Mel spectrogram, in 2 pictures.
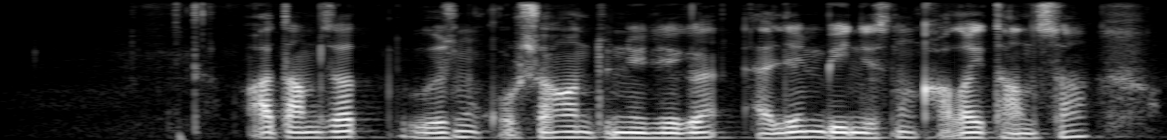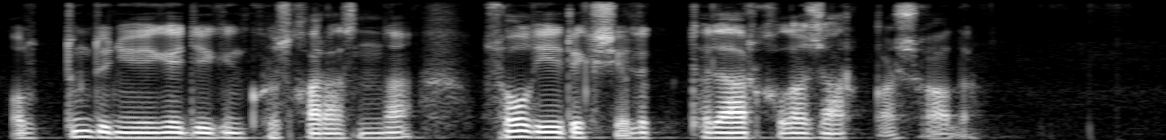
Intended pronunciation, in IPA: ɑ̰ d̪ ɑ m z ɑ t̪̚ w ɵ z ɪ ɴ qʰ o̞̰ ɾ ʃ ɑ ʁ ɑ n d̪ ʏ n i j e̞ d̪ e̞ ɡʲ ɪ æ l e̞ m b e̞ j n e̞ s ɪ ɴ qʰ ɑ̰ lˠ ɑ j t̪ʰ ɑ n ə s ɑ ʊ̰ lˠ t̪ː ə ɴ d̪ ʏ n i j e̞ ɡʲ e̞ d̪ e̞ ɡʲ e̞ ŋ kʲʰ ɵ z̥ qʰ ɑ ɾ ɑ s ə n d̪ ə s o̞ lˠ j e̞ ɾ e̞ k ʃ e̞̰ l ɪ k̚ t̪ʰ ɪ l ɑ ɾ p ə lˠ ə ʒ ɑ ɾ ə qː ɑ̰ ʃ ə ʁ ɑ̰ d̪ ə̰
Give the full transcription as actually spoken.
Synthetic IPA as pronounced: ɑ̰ d̪ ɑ m z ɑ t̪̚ w ɵ z ɪ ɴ qʰ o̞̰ ɾ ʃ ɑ ʁ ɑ n d̪ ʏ n i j e̞ d̪ e̞ ɡʲ ɪ æ l e̞ m b e̞ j n e̞ s ɪ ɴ qʰ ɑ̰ lˠ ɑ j t̪ʰ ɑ n ə s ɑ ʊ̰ lˠ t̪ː ə ɴ d̪ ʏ n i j e̞ ɡʲ e̞ d̪ e̞ ɡʲ e̞ ŋ kʲʰ ɵ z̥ qʰ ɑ ɾ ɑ s ə n d̪ ɑ s o̞ lˠ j e̞ ɾ e̞ k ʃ e̞̰ l ɪ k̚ t̪ʰ ɪ l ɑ ɾ q ə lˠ ə ʒ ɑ ɾ ə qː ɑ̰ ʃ ə ʁ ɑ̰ d̪ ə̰

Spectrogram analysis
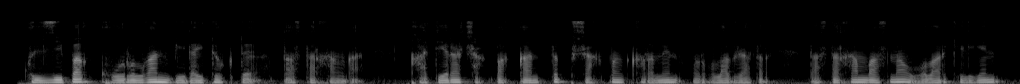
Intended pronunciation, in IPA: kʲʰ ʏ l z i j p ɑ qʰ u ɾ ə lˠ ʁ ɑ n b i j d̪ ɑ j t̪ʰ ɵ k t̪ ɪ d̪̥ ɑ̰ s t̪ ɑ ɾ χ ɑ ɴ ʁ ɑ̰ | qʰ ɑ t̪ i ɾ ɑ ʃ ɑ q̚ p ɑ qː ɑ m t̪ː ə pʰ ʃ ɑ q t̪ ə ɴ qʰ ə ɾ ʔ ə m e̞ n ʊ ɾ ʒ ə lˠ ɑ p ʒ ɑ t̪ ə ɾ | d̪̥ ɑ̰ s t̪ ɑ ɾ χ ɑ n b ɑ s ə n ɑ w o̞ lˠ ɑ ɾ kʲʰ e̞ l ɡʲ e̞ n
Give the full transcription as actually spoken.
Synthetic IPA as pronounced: kʲʰ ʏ l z i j p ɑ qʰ u ɾ ə lˠ ʁ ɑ n b i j d̪ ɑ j t̪ʰ ɵ k t̪ ɪ d̪̥ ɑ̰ s t̪ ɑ ɾ χ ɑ ɴ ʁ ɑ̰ | qʰ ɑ t̪ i ɾ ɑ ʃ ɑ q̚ p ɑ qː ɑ n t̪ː ə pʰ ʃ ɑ q t̪ ə ɴ qʰ ə ɾ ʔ ə m e̞ n ʊ ɾ ʁ ə lˠ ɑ p ʒ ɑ t̪ ə ɾ | d̪̥ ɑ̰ s t̪ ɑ ɾ χ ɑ n b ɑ s ə n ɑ w o̞ lˠ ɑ ɾ kʲʰ e̞ l ɡʲ e̞ n

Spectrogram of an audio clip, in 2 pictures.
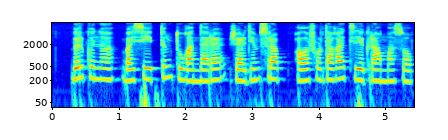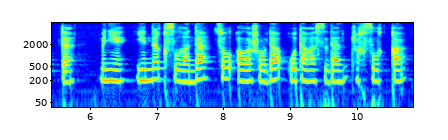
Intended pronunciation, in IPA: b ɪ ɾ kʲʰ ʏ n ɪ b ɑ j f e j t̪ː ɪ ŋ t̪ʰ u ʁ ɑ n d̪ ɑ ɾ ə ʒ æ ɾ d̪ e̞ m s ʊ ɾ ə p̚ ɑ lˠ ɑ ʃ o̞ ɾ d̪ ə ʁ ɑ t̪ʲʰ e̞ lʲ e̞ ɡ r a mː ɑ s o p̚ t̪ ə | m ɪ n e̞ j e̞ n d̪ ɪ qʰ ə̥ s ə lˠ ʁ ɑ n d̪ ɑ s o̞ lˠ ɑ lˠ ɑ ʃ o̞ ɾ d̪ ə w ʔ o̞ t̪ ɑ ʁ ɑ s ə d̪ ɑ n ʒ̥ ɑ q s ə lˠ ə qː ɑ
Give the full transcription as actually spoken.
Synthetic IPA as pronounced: b ɪ ɾ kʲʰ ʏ n ɪ b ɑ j s e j t̪ː ɪ ŋ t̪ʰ u ʁ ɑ n d̪ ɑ ɾ ə ʒ æ ɾ d̪ e̞ m s ʊ ɾ ɑ p̚ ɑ lˠ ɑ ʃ o̞ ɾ d̪ ɑ ʁ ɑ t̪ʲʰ e̞ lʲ e̞ ɡ r a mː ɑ s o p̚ t̪ ə | m ɪ n e̞ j e̞ n d̪ ɪ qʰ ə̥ s ə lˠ ʁ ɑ n d̪ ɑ s o̞ lˠ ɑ lˠ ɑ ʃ o̞ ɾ d̪ ɑ w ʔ o̞ t̪ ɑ ʁ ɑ s ə d̪ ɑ n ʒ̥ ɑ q s ə lˠ ə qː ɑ

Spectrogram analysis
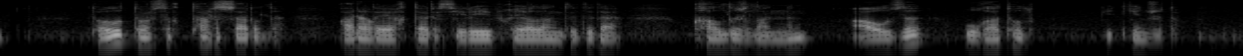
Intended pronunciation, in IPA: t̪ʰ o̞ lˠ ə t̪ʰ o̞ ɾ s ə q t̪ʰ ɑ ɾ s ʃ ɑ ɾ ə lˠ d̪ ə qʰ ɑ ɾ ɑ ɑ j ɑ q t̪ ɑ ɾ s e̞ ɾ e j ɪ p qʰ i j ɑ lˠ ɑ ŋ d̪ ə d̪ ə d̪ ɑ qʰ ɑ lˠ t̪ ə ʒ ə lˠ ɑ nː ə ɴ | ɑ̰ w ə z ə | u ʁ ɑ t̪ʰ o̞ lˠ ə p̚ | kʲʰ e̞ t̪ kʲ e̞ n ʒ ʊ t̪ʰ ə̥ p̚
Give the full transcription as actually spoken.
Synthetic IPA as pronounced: t̪ʰ o̞ lˠ ə t̪ʰ o̞ ɾ s ə q t̪ʰ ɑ ɾ s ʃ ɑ ɾ ə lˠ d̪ ə qʰ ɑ ɾ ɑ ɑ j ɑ q t̪ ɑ ɾ s e̞ ɾ e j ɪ p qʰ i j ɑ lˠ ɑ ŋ d̪ ə d̪ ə d̪ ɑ qʰ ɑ lˠ d̪ ə ʒ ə lˠ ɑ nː ə ɴ | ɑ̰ w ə z ə | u ʁ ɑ t̪ʰ o̞ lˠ ə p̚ | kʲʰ e̞ t̪ kʲ e̞ n ʒ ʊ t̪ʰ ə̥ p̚

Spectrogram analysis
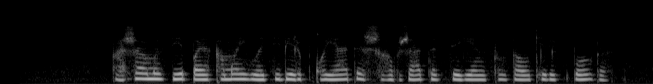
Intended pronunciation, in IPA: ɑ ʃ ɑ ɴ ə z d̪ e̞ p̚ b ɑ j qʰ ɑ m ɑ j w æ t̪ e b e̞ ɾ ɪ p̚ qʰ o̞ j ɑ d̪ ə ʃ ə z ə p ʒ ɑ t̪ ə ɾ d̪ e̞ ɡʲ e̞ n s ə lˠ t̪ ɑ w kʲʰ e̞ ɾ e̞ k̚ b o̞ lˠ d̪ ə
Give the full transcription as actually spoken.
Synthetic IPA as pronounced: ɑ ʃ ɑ m ə z d̪ e̞ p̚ b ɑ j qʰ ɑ m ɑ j w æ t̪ e b e̞ ɾ ɪ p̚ qʰ o̞ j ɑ d̪ ə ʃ ə ʁ ə p ʒ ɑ t̪ ə ɾ d̪ e̞ ɡʲ e̞ n s ə lˠ t̪ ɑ w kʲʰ e̞ ɾ e̞ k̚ b o̞ lˠ d̪ ə

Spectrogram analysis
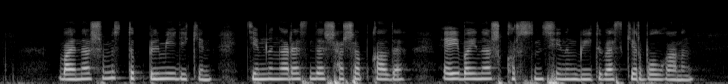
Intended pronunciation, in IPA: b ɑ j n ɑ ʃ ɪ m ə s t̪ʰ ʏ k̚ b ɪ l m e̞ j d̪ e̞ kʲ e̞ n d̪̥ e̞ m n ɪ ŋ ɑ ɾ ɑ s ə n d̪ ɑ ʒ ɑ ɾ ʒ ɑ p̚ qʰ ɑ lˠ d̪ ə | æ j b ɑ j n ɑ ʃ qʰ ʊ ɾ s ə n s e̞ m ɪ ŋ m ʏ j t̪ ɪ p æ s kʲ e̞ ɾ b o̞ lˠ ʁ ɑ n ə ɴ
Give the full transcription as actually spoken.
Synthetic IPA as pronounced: b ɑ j n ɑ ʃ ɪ m ə z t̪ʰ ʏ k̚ b ɪ l m e̞ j d̪ e̞ kʲ e̞ n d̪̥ e̞ m n ɪ ŋ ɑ ɾ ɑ s ə n d̪ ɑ ʃ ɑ ɾ ʃ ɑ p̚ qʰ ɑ lˠ d̪ ə | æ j b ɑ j n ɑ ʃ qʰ ʊ ɾ s ə n s e̞ n ɪ ŋ b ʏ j t̪ ɪ p æ s kʲ e̞ ɾ b o̞ lˠ ʁ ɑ n ə ɴ

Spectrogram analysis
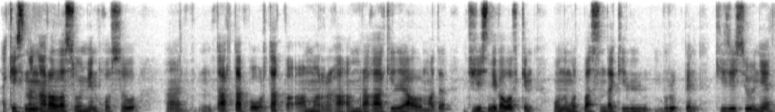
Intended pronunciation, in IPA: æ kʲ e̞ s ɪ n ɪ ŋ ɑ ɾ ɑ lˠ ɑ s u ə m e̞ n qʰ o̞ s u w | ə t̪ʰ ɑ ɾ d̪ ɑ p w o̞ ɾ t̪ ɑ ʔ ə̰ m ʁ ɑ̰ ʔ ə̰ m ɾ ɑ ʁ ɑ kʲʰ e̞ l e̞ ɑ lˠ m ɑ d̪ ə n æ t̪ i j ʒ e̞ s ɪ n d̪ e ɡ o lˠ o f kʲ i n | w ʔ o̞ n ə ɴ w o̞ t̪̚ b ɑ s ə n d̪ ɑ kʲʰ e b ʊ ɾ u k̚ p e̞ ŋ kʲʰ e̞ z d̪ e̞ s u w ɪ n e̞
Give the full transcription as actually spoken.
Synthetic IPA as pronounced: æ kʲ e̞ s ɪ n ɪ ŋ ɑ ɾ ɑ lˠ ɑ s u ə m e̞ ɴ qʰ o̞ s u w | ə t̪ʰ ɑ ɾ t̪ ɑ p w o̞ ɾ t̪ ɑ q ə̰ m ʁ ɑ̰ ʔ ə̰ m ɾ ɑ ʁ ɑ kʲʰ e̞ l e̞ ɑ lˠ m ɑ d̪ ə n æ t̪ i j ʒ e̞ s ɪ n d̪ e ɡ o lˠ o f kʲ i n | w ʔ o̞ n ə ɴ w o̞ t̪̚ b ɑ s ə n d̪ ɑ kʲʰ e b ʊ ɾ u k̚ p e̞ ŋ kʲʰ e̞ z d̪ e̞ s u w ɪ n e̞

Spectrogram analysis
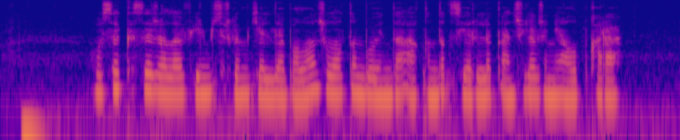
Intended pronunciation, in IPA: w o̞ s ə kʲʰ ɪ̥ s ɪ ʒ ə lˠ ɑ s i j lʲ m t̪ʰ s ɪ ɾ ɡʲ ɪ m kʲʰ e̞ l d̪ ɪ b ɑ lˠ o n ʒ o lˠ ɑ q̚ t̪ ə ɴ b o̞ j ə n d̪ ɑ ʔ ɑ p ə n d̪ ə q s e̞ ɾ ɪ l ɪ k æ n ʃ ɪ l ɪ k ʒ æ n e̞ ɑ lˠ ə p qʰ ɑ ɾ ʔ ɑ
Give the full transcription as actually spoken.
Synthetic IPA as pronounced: w o̞ s ə kʲʰ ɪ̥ s ɪ ʒ ɑ lˠ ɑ f i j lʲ m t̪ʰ s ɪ ɾ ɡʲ ɪ m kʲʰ e̞ l d̪ ɪ b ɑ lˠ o n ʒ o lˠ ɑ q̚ t̪ ə ɴ b o̞ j ə n d̪ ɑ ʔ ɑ q ə n d̪ ə q s e̞ ɾ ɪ l ɪ k æ n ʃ ɪ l ɪ k ʒ æ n e̞ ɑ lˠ ə p qʰ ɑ ɾ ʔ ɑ

